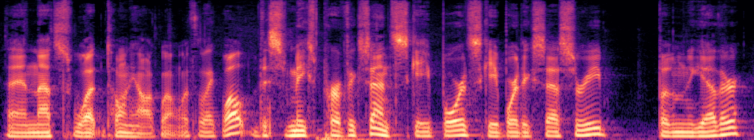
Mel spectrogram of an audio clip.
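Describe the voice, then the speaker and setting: A man's voice: fairly low pitch, fairly quick. A man in casual banter as a podcast co-host.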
